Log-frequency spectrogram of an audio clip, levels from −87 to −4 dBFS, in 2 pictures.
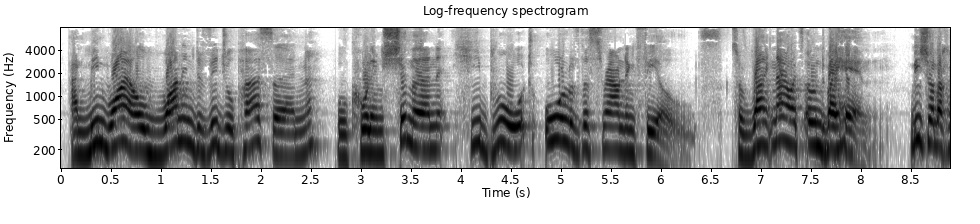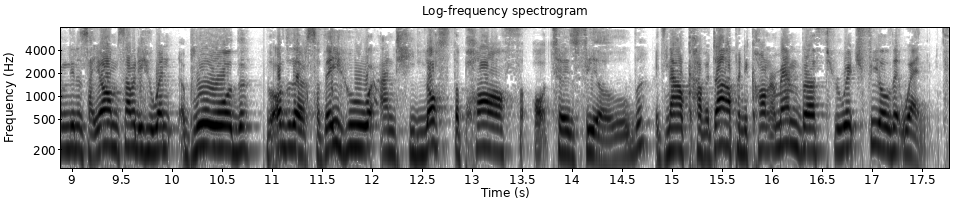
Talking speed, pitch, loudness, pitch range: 170 wpm, 205 Hz, -10 LUFS, 185-220 Hz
